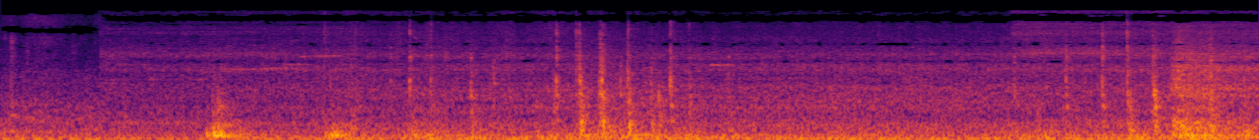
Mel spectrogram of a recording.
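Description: Steady low rumble of street traffic, with a few knocks and thumps about a second in, again around three seconds, and near the end.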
